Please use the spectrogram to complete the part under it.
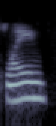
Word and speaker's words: Lain: My name's Douglas Lane. My last name is spelled L-A-I-N.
